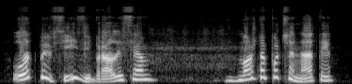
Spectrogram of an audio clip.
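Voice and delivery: merry, jovial, cheerful, high and sing-song. Reading a character addressing the gathered champions; cheerful. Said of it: "весело промовив Бекмен".

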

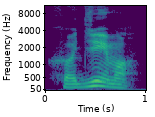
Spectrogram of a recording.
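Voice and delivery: barely audible mutter. Backing away from the platform, he urges the others on: barely audible mutter. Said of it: "пробурмотів він ледь-ледь чутно".

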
